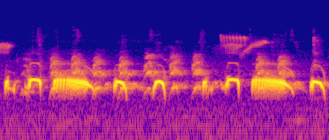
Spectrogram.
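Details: Spotted doves, male and female, cooing to spur training birds: short hooked coos and long pulsing falling coos repeating, overlaid with steady chattering chirps from other birds.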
